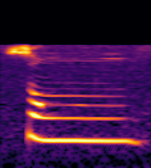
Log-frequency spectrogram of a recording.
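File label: "sung3", Cantonese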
